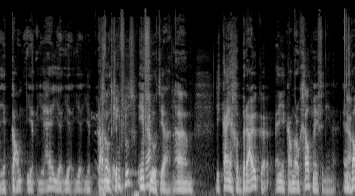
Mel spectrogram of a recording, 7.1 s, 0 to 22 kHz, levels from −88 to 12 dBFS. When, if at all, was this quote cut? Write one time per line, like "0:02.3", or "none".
0:03.4
0:05.5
